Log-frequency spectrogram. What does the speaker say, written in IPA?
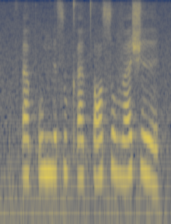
t͡sʼ æ pʼ u ŋ e s u kʼ æ tʼ ɒ s o v æ ʃ e

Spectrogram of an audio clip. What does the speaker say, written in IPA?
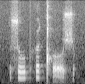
s u pʰ ɵ ǃʼ o̰ ʃ

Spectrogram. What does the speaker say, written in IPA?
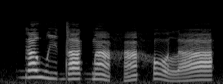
ɡ a˦ w i˧ d a˦ ɡ͡b ã˦˨ h ã˨˦ h ɔ˦˨ l a˨˦

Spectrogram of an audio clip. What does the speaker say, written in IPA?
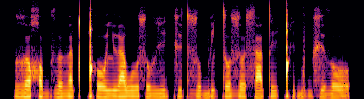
ɣ ɵ χ o b ð ɵ ð a t ǃʰ o lʲ w a w u s u ɣ i kʲ u t z u b i lʲ t o z ɵ s a t i ǃʰ i ɡ u b xʲ u ð o

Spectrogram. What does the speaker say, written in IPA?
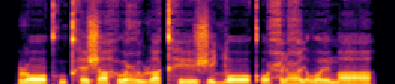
ɭ ɔː kʰ u kʰ ɛ ʃ a h ʊ ʕ u ɭ a kʰ ɪː ʃ e ʎ ɔː kʼ ɔ ħ i ʕ i lˠ ɪː m aː

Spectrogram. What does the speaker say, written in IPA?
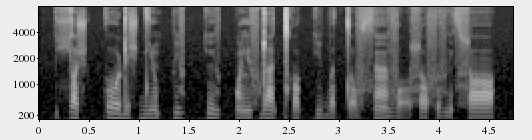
ç ɒ ʃ kː o ɖ ɛ ʃ dʲ õ pː i v kː ĩ v pː ɔ̃ lʲ o f ɖ a ǀʰ ɔ kː i b ʌ tː ɔ̰ v s ã v ɔ̰ ɬ ɔ f ɵ v ĩ s ɬ ɒ

